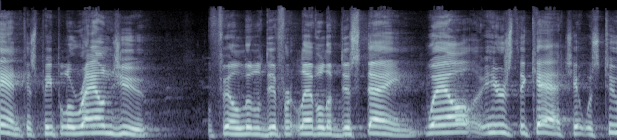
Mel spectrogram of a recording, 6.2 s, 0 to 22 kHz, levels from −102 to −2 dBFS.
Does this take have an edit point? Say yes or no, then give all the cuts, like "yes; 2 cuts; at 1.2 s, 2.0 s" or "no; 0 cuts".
yes; 1 cut; at 4.2 s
